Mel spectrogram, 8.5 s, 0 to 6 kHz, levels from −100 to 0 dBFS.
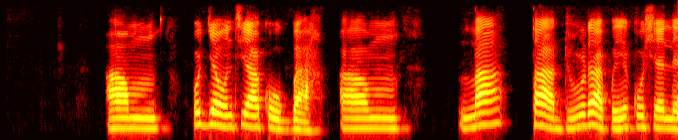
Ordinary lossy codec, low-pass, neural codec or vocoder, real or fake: none; 5.4 kHz; none; real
